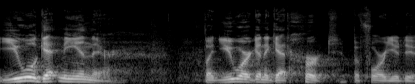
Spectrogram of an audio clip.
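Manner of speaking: as serious a tone as possible, grave. Recounting what the speaker told them, retelling a serious tone. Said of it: "as serious a face and a tone of voice as I possibly could".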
